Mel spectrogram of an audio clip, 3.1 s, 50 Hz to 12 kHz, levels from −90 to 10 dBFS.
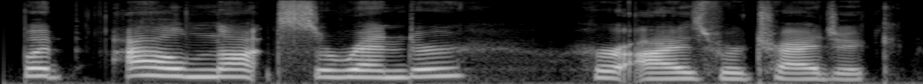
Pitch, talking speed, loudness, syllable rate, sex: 240 Hz, 155 wpm, -17 LUFS, 5.0 syllables/s, female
